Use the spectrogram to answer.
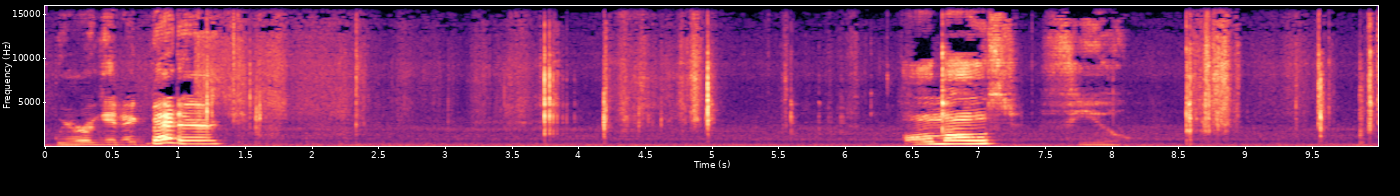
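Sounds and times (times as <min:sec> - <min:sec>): low room hum: 0:00.0 - 0:10.0
faint paper rustles: 0:01.2 - 0:05.1, 0:08.5 - 0:10.0.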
